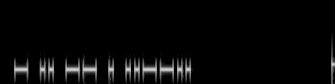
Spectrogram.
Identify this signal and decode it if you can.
Morse code, heard as a keyed tone, about 28 wpm, 700 Hz. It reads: TIME?
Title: Sentences from Top 1000 Words - Review Part 1 - 28wpm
